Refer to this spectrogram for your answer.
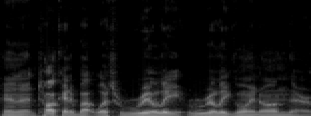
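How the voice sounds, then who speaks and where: A man with a fairly low pitch talks at a moderate pace in a plain, everyday voice. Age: 60s. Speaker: radio show host. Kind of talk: solo radio monologue. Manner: conversational, with filler words.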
